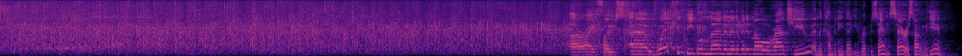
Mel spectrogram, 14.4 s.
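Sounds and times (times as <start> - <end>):
audience applause: 0.0 - 11.5
speech: 8.6 - 14.3.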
